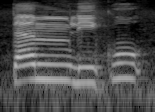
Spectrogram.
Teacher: اس کاف کو چونکہ اس کے اوپر پیش ہے اس میں ہونٹوں کو گول کریں گے اور ضمہ یعنی پیش کی جو ادائیگی ہے اس کو پوری طریقے سے اچھی طریقے سے کریں گے۔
